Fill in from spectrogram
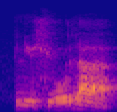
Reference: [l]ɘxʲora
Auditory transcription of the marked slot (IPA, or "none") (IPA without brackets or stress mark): lʲ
